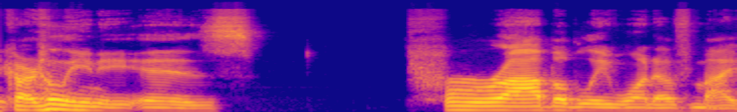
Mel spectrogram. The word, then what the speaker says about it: Cardellini: yeah Linda cardini is and I mispronounced her name when I said it first but Linda Cardellini is probably one of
